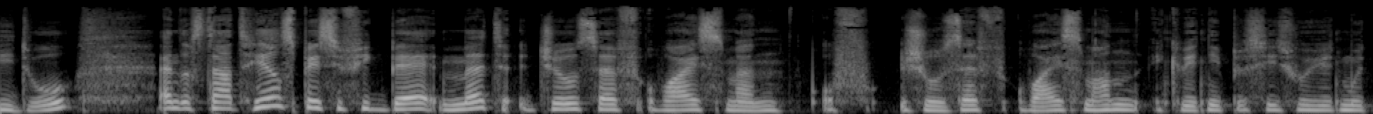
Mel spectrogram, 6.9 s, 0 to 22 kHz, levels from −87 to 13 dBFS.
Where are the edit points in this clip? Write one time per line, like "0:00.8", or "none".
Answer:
0:04.0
